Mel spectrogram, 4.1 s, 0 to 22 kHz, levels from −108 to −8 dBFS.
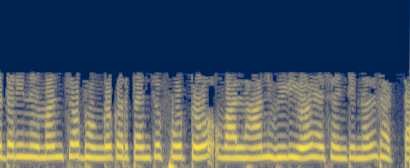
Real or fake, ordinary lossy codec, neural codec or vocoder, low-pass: real; none; none; 3.6 kHz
